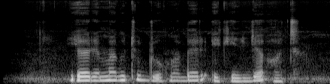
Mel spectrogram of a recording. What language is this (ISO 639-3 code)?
luo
